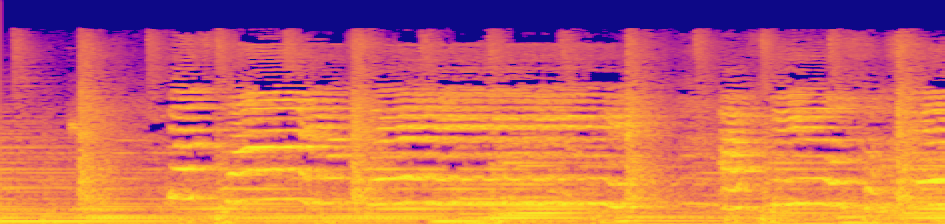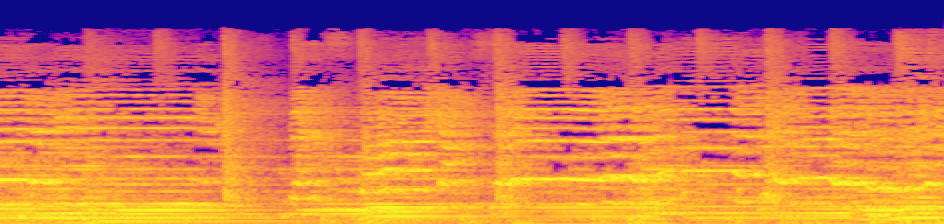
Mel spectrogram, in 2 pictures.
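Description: Female gospel vocal group singing: a soloist leads on a microphone while the other women sing backing, over accompaniment with a steady beat.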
